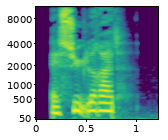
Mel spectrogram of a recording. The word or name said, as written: asylret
